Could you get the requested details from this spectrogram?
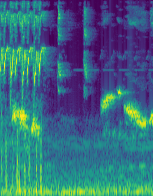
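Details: East Javan local female long-tailed sibia, a lure to make males sing: brief rapid chatter, a couple of sharp high notes, then long smooth whistles that rise and fall gently.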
